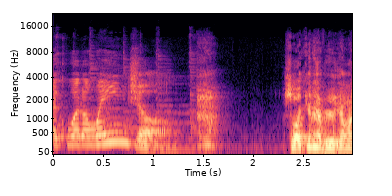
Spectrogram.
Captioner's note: gasps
